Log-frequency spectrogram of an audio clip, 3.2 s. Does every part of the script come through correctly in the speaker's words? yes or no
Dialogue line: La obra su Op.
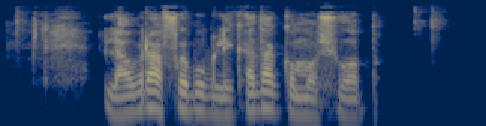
no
